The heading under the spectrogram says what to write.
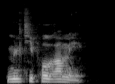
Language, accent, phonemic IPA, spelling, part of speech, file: French, France, /myl.ti.pʁɔ.ɡʁa.me/, multiprogrammer, verb, LL-Q150 (fra)-multiprogrammer.wav
- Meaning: to multiprogram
